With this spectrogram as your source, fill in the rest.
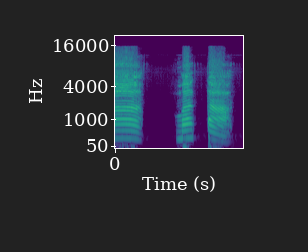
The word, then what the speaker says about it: มต: ด สะกด มา จาก มต ต สะกด ซึ่ง เป็น ภาษา บาลี อ่าน ว่า มัตตะ แปล ว่า ตาย แล้ว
